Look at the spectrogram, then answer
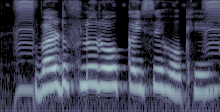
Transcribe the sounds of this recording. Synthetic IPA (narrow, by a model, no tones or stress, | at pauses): ʋəɾɖfʰluːɾoːkːɐiːseɦoːkʰeː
